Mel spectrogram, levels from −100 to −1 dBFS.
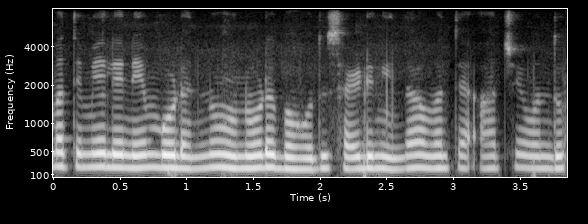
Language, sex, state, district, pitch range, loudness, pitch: Kannada, female, Karnataka, Dharwad, 210-225 Hz, -16 LUFS, 215 Hz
